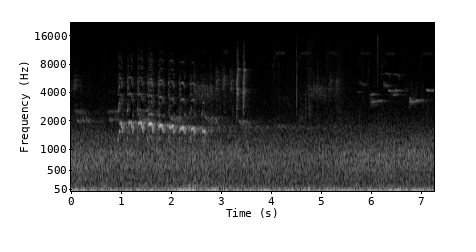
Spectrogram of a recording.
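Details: Birds chirping while feeding around a feeder, binaural pair of microphones next to the feed: a rapid run of repeated short notes early on, then scattered thin high tweets over low rumbling ambience.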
